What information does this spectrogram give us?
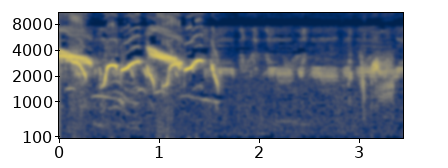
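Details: Loud, ringing whistled slurs from a caged Chinese hwamei in Vietnam, a tame bird noted for good singing and fighting, dropping after a second and a half into softer, wavering warbled notes.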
